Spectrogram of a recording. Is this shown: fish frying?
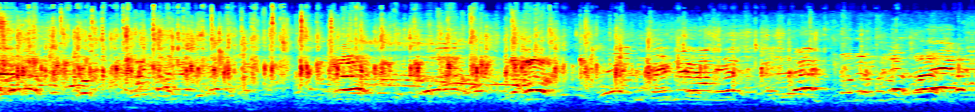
no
